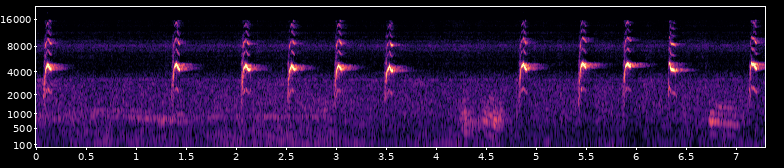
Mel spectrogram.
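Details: Bayeman bird used to attract wild birds: bright, high chirps repeated about twice a second, broken by a short lower twittering from another bird midway.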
